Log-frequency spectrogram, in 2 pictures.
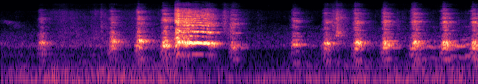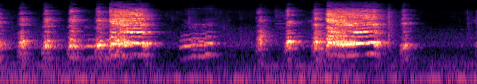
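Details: Coop hens clucking contentedly: quick strings of short clucks, two louder grating squawks near the start and end and one in the middle, and a soft low background rumble throughout.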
